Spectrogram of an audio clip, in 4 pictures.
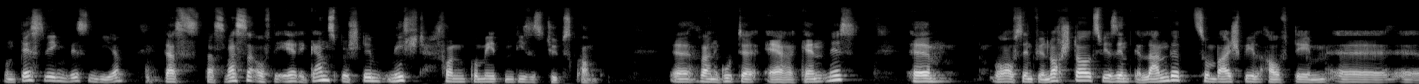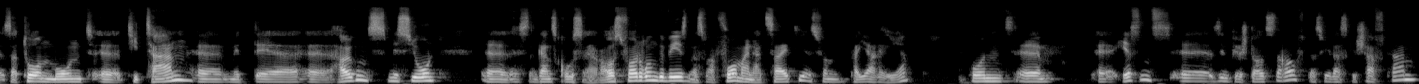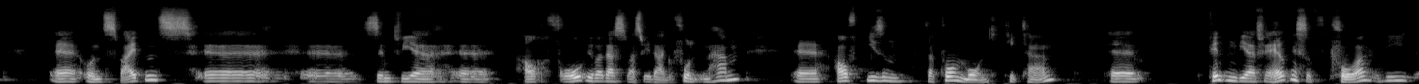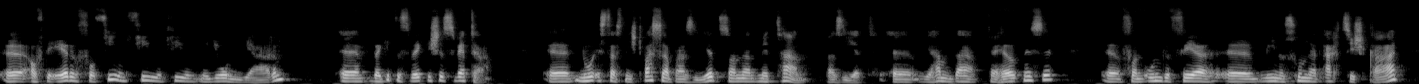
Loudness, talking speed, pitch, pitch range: -21 LUFS, 150 wpm, 145 Hz, 125-175 Hz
